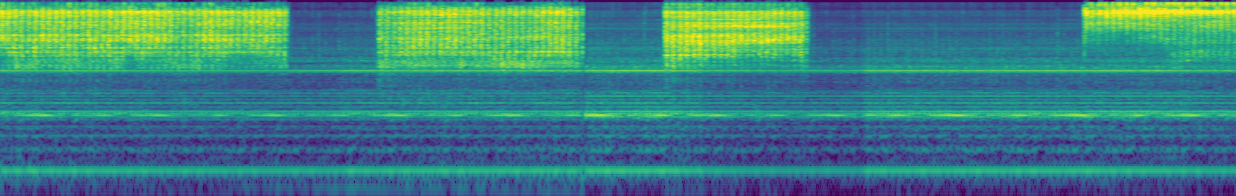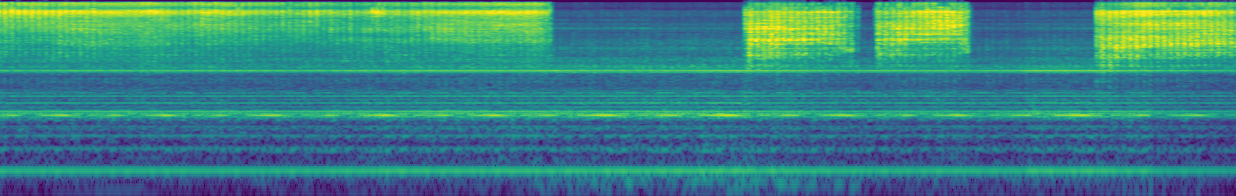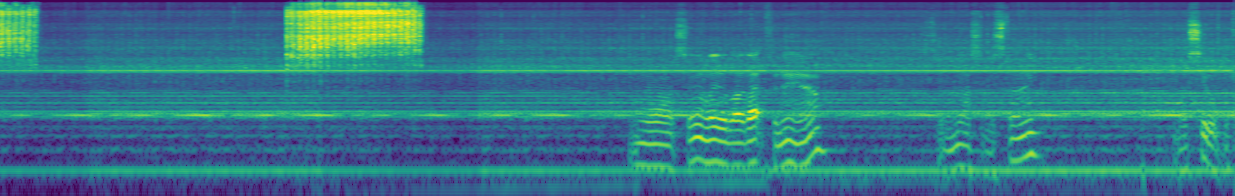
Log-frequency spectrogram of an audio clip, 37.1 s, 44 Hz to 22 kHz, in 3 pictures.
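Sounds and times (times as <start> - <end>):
stone grinding on spinning wheel: 0.0 - 2.9, 3.8 - 5.8, 6.6 - 8.2, 10.8 - 17.9, 19.8 - 22.1, 23.3 - 25.2, 27.6 - 29.0
grinding machine motor running: 0.0 - 37.0.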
